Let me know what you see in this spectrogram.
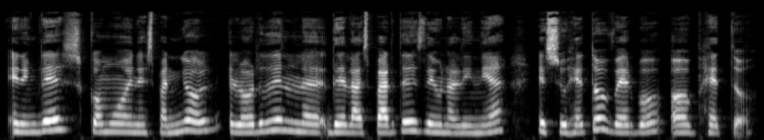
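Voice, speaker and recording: Slow-speaking woman teaching English. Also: fairly high pitch, darkish tone, smooth. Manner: slow, careful spelling-out of sounds. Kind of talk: scripted lesson narration.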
